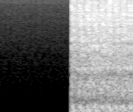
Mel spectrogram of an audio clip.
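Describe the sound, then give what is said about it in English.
After half a second of silence, a lawn mower engine suddenly kicks in as someone mows a lawn outdoors in blazing hot, dry weather, a loud, steady, buzzing drone with a rough low rumble that carries on to the end. “I'm just mowing the lawn.”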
